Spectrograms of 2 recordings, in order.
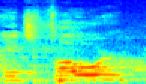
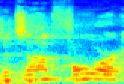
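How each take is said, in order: First: "four" drawn out in two syllables like "foe-er"; Texan four. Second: Said in the usual way. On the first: Shown as a demonstration. Texan accent, the correct version for the crowd. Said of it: "Next one's two syllables". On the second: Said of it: "It's not four, it's four".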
